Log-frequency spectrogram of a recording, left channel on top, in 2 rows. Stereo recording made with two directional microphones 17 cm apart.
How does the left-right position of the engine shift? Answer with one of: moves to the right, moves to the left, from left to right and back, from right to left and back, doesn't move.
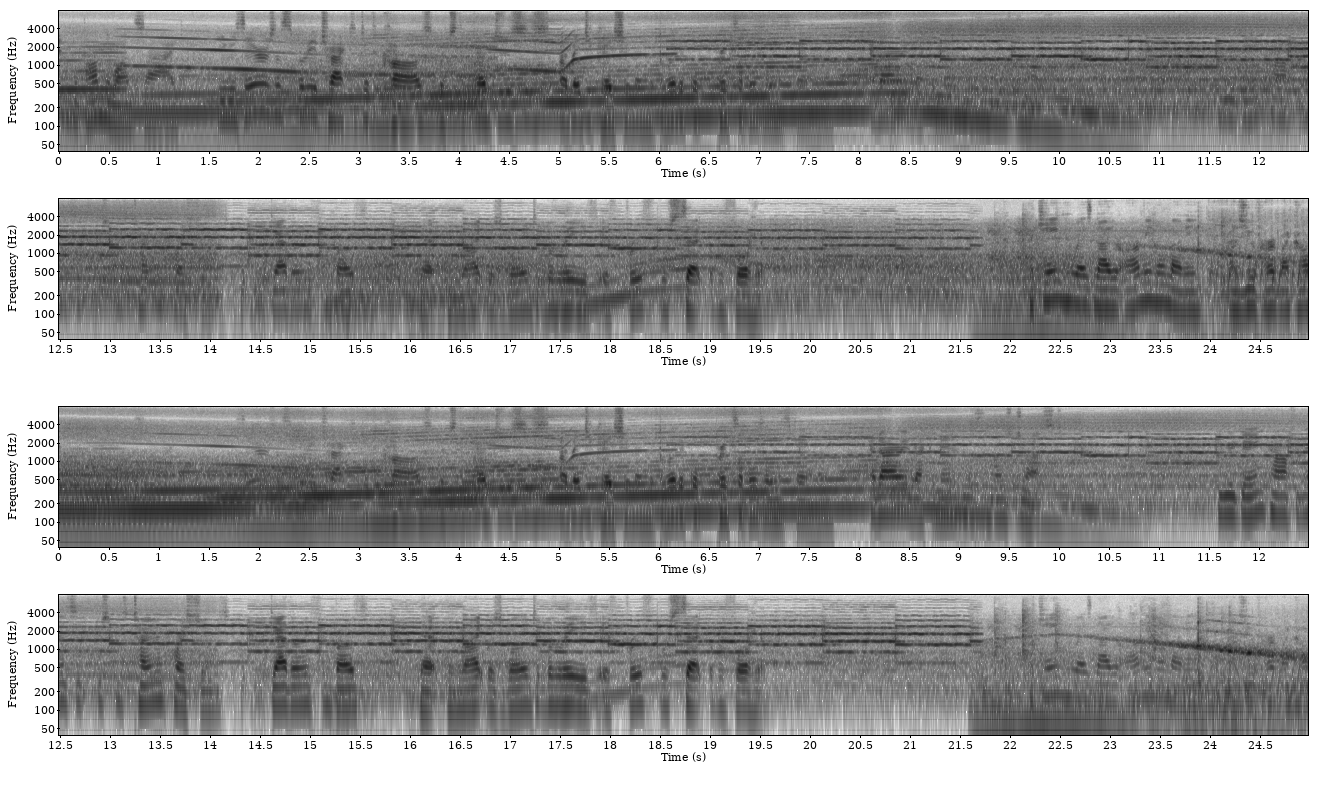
moves to the left.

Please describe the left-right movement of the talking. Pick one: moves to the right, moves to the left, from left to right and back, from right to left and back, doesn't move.
from left to right and back.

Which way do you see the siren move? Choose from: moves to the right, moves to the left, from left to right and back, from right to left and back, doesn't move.
moves to the right.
